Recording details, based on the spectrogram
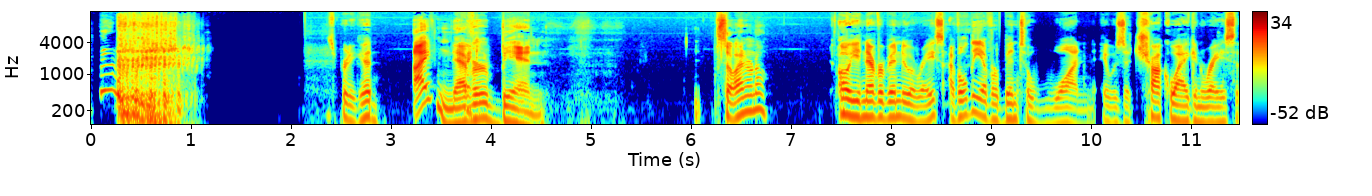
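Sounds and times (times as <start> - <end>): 
horse whinnying: 0.1 - 1.2
speech: 2.5 - 4.6, 6.3 - 6.8, 7.5 - 11.4.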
